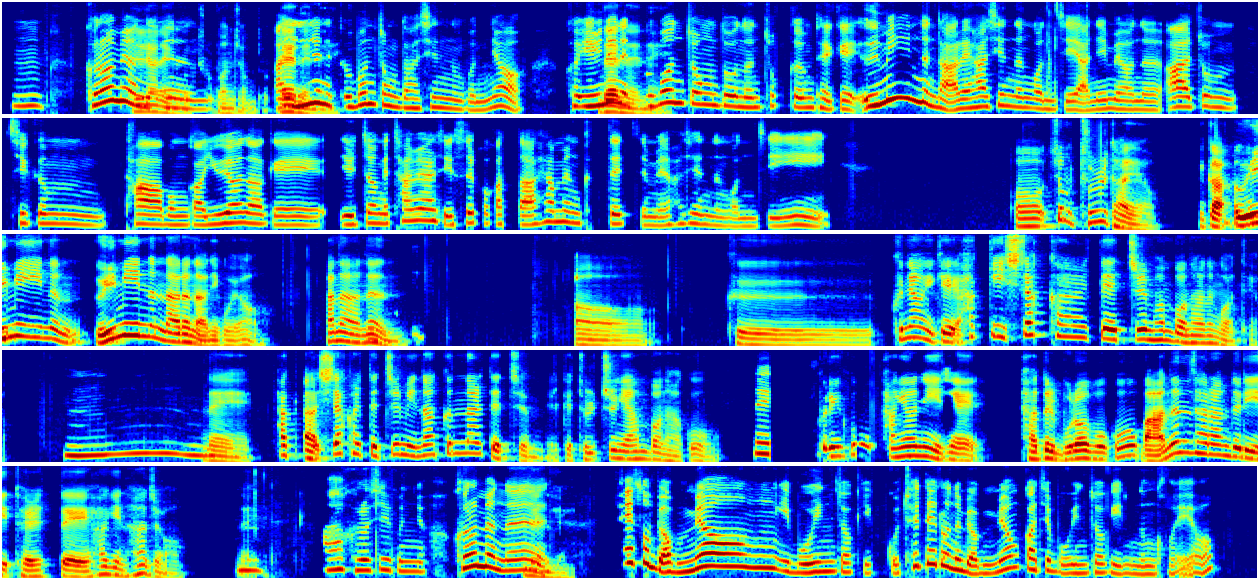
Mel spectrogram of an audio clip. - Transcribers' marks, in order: static; distorted speech; other background noise; tapping
- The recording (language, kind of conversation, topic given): Korean, podcast, 각자 한 가지씩 요리를 가져오는 모임은 어떻게 운영하면 좋을까요?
